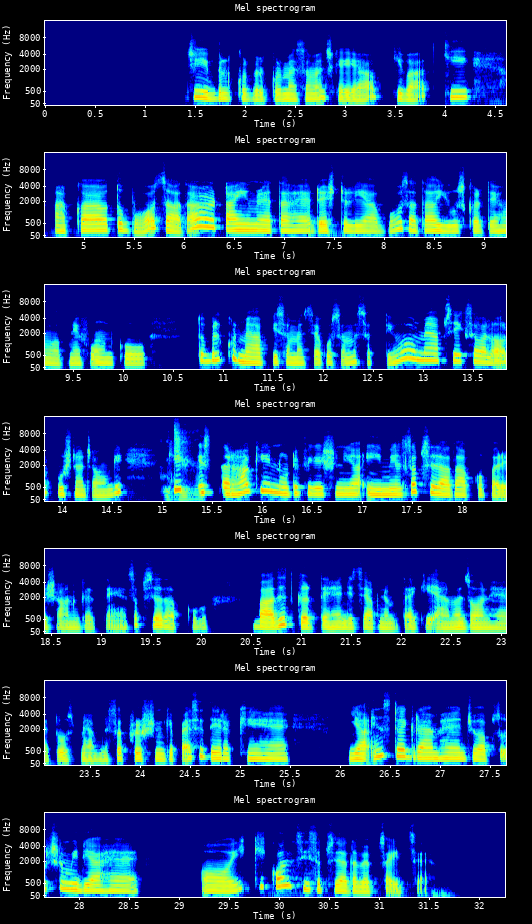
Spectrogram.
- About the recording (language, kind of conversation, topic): Hindi, advice, आप अपने डिजिटल उपयोग को कम करके सब्सक्रिप्शन और सूचनाओं से कैसे छुटकारा पा सकते हैं?
- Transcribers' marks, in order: in English: "टाइम"; in English: "डेस्टिलिया"; in English: "यूज़"; in English: "नोटिफ़िकेशन"; in English: "सब्सक्रिप्शन"; in English: "वेबसाइट्स"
